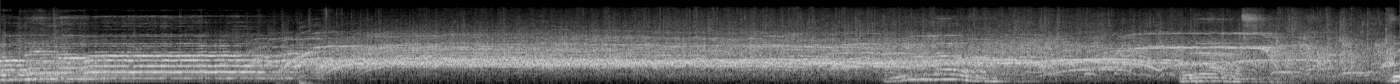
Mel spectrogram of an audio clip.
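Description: A live song ends on a held sung note over acoustic guitar. About three seconds in the music stops and a crowd cheers and applauds, with whoops and shouts rising out of the applause.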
